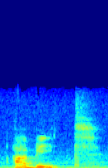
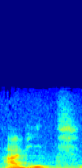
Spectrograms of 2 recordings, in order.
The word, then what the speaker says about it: habites: of it like that, habite. The H is never pronounced in French, and usually consonants at the end of a word are not pronounced, so the S is completely silent as well.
